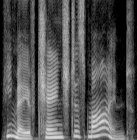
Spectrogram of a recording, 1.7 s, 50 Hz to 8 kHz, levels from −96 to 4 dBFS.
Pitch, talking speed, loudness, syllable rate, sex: 240 Hz, 210 wpm, -17 LUFS, 4.4 syllables/s, female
